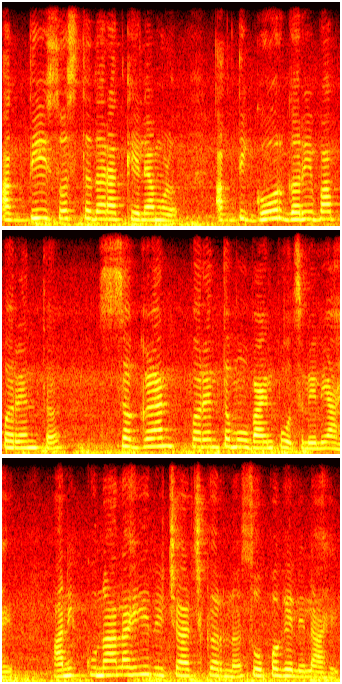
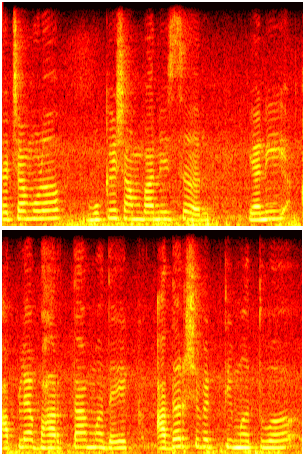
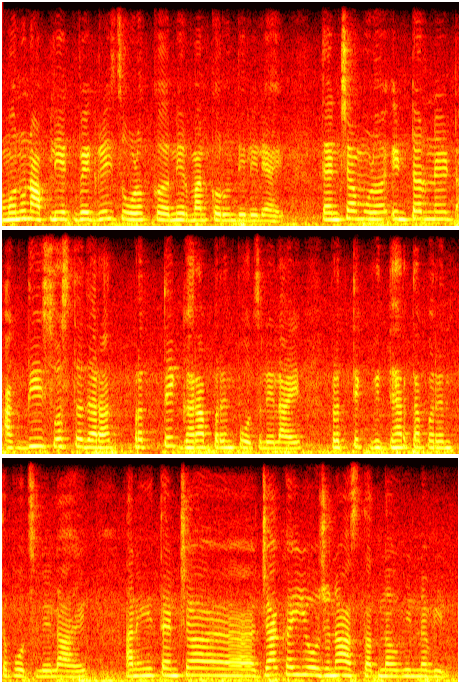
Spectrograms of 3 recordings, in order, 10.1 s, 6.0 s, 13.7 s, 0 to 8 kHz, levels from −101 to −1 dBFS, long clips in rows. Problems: constant background noise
